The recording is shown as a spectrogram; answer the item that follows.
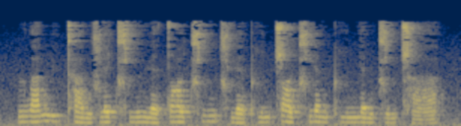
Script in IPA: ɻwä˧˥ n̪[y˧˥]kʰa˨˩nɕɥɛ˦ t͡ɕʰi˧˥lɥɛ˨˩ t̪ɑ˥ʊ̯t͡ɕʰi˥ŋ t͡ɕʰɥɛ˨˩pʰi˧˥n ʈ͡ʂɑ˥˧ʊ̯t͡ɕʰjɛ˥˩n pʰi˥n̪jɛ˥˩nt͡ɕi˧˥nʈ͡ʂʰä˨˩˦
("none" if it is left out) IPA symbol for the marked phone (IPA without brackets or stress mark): y˧˥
